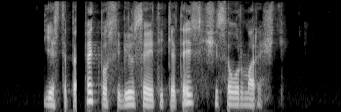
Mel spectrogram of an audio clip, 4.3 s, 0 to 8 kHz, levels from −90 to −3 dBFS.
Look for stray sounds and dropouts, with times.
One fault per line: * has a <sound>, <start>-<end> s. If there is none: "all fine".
* has a dropout, 0.9-1.1 s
